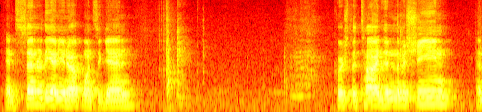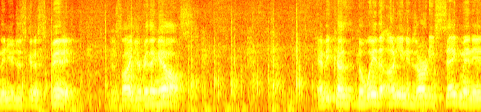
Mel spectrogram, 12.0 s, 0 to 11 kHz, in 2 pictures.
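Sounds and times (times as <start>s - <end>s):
faint rubbing: 6.2s - 12.0s.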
